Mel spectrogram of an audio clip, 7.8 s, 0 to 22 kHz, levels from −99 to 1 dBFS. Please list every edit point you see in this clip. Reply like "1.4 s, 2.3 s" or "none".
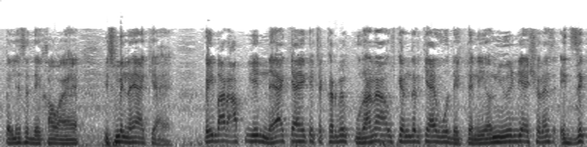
none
